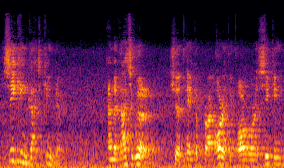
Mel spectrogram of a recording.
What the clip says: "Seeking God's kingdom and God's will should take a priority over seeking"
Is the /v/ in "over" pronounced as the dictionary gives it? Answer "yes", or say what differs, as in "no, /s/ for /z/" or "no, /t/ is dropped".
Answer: no, /w/ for /v/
